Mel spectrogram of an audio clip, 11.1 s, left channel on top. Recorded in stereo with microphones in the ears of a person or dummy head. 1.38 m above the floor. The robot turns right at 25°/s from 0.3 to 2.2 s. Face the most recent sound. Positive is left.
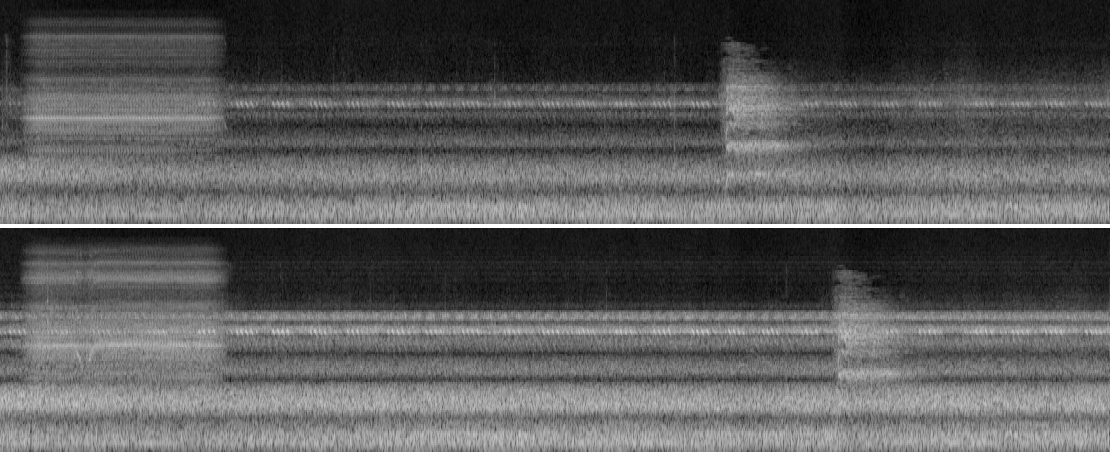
turn(degrees=-35)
